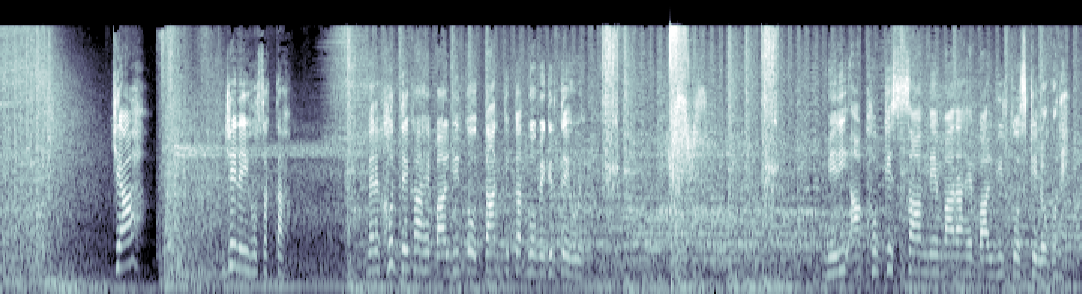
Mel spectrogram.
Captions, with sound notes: What? This can't be possible. I've seen Baalveer falling onto Uttan's feet. [sound effect playing] Baalveer got killed by his men in front of me.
